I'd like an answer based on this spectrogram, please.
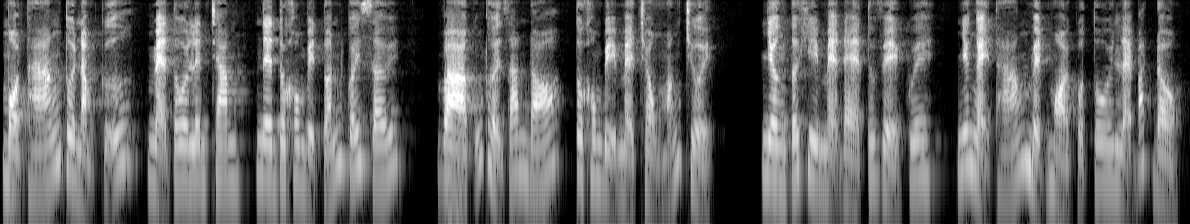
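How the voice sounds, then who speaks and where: Woman reading a sad late-night story, soft breathy voice, plaintive. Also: mid-range voice, animated, moderate pace. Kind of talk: first-person story narration.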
